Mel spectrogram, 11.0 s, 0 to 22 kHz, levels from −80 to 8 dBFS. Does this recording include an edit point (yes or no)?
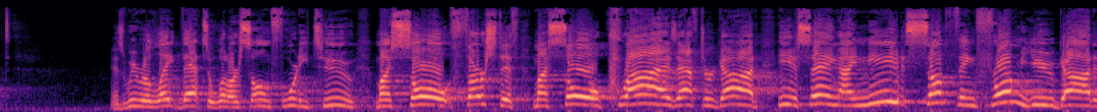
yes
